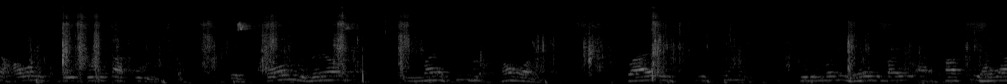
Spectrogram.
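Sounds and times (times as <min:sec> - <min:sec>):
people talking quietly: 0:00.0 - 0:10.0.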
